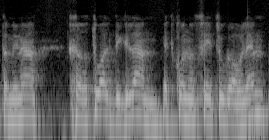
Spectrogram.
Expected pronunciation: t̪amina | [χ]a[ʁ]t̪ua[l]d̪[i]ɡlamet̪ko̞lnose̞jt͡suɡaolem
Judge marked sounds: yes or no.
yes, yes, yes, yes

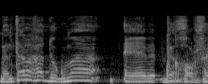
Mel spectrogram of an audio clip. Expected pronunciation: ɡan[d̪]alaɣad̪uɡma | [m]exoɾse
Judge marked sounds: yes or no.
no, no

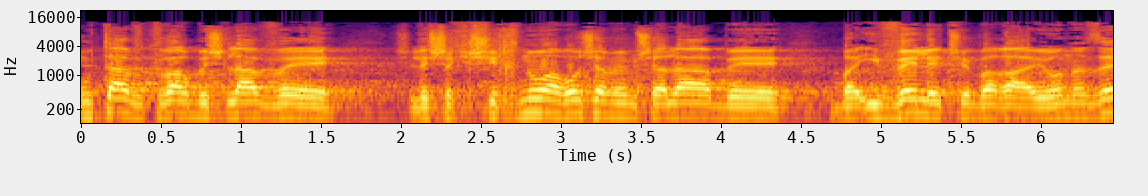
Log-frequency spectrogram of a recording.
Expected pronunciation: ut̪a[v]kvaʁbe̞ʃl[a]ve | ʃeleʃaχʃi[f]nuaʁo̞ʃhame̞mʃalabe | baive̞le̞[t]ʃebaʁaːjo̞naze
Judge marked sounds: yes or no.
yes, yes, no, yes

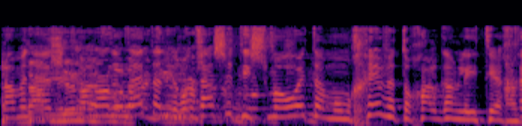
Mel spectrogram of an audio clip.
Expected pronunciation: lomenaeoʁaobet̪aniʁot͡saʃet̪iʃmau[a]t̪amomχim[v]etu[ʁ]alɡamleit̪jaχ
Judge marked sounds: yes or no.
no, yes, no

